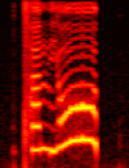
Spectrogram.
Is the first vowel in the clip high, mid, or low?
low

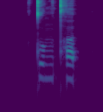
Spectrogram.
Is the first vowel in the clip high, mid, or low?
high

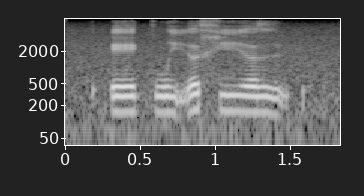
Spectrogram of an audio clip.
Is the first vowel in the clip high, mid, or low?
mid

